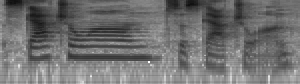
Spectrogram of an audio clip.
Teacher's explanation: Another vowel schwa here for the E, and then last vowel is a, schwan, Saskatchewan. So probably a little secondary stress on the final syllable.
